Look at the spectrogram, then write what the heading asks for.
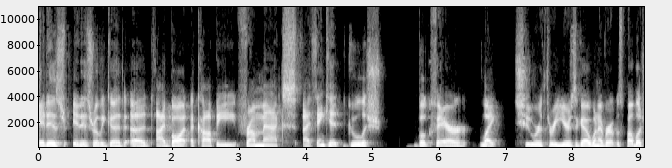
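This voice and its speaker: A man with an American accent uses an ordinary speaking voice at medium pitch and a moderate pace, with fairly even intonation and very even loudness over a quiet background. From Texas. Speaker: podcast host. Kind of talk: casual interview chat.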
